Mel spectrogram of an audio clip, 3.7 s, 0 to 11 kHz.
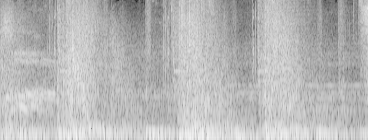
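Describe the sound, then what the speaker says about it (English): Rapid bursts of gunfire in the video game Fable 3, loud and continuous with heavy booming thumps, under game music and voices. "The sucker's shooting at us!"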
